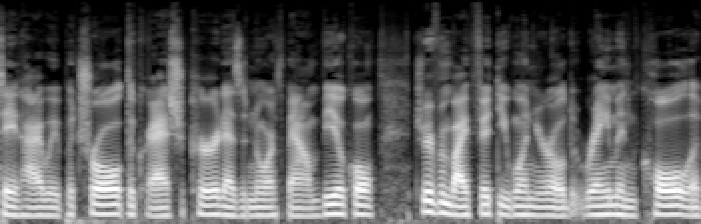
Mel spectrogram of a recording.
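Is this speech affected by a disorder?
No.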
